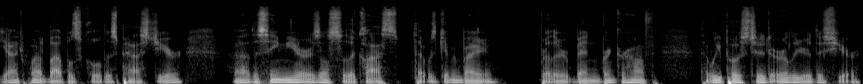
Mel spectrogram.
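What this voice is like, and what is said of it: Hoarse voice from a cold. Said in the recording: “You can probably still hear it in my voice a little bit. I got a cold and pretty much lost my voice”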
